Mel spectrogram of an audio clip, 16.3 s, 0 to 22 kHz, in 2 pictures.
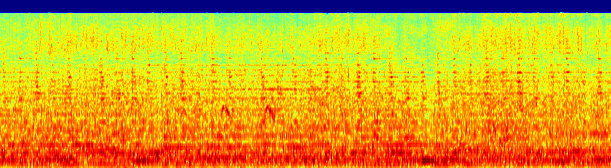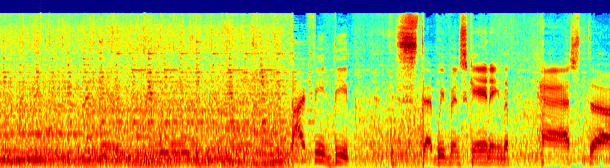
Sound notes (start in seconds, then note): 0.1 engine droning; 0.1 gentle music continues; 9.1 engine droning; 9.1 gentle music continues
